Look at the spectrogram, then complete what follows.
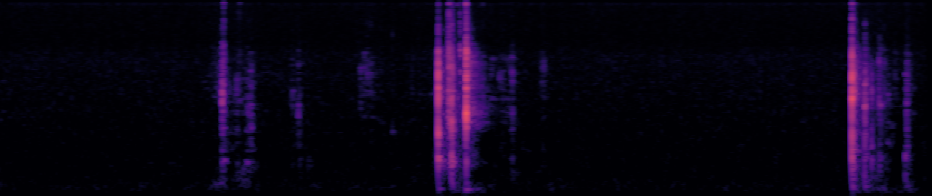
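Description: Hard plastic packs of braided fishing line handled and shifted against each other, giving three short bursts of clicks and clacks. The middle burst is the loudest.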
